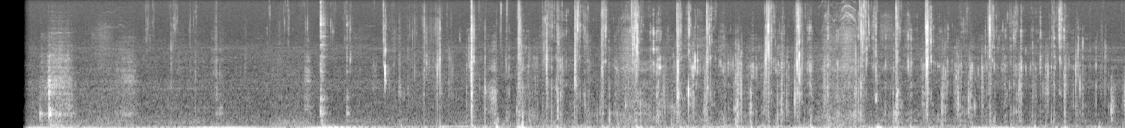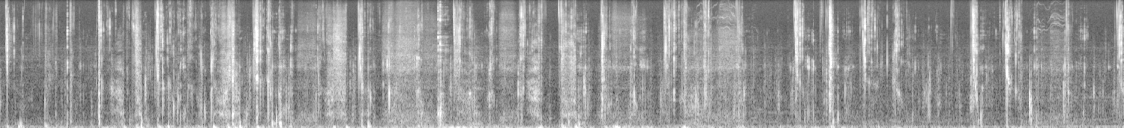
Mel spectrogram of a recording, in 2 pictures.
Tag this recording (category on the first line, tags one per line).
Speech > Other
asmr
dinner
eat
eating
food
fork
meal
plate
smacking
